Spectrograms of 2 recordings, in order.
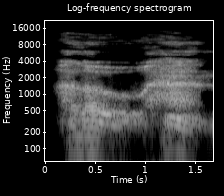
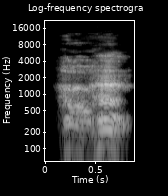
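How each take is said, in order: First: It is said in a deep, dramatic trailer voice. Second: It is said in an ordinary conversational voice.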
